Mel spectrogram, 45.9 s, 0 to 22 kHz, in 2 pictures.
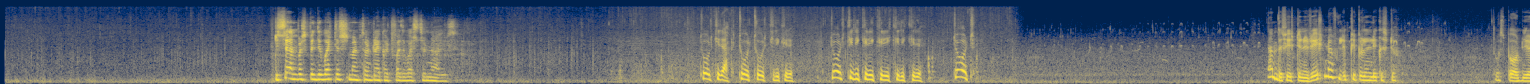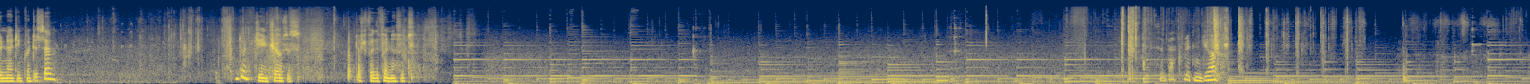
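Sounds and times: steady rain falling: 0.0s - 45.9s
distant bird calls: 13.8s - 22.6s, 23.3s - 25.7s.

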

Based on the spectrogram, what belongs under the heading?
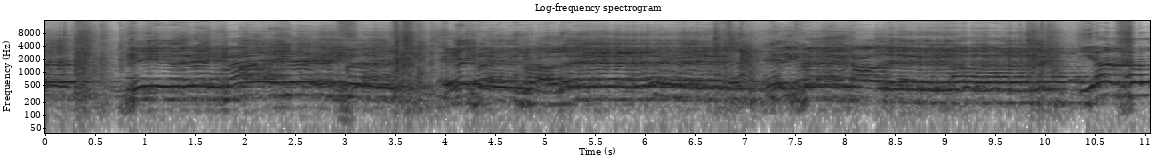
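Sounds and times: man chanting into a microphone: 8.0s - 11.0s.

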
